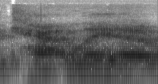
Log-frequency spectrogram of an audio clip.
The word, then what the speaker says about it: Cattleya: There are certain, like the Cattleya, right? Is that, am I pronouncing it right? – You are.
